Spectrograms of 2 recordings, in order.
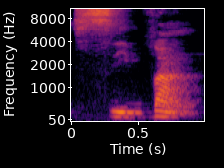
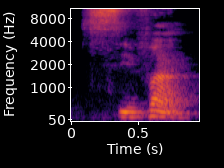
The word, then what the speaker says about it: Sivan: month three or the third month which is Sivan Sivan it corresponds to June Sivan corresponds to June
